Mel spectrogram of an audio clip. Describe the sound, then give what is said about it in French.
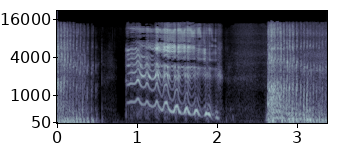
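A person imitates a horse whinny, a single warbling, wavering call that falls in pitch over about a second, loud, between bursts of noisy background chatter and movement. “Après il faut que je fasse le cheval pendant 45 minutes.”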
